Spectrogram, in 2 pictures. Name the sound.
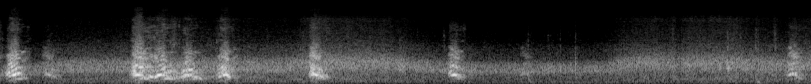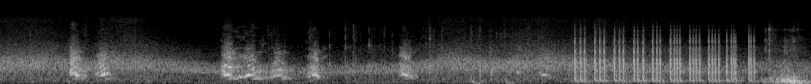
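dog barking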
